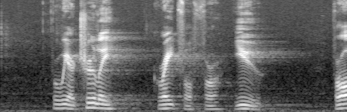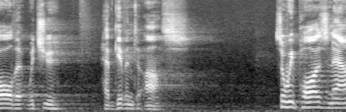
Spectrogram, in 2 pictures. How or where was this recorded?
large echoing room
